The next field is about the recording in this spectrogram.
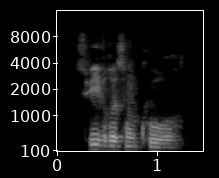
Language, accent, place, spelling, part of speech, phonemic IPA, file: French, France, Lyon, suivre son cours, verb, /sɥi.vʁə sɔ̃ kuʁ/, LL-Q150 (fra)-suivre son cours.wav
- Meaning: to follow its course, to take its course, to continue, to progress, to come along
